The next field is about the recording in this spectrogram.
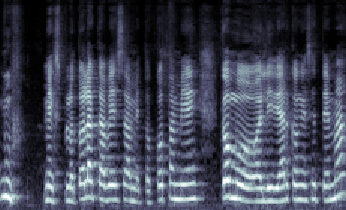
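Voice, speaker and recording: A woman's high-pitched voice with fairly even intonation at a fairly slow pace, on a very clean recording with a silent background. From Ecuador. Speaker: tech professional and podcast co-host. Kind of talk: casual interview chat.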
